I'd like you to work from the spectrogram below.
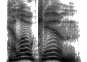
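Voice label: hello, male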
